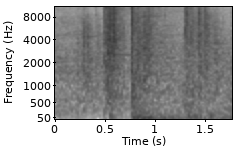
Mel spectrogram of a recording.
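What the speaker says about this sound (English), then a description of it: "I'm gonna do artillery on this dude" Cannon shots from a Crossout vehicle build, two heavy booming blasts in quick succession, loud and close with a rumbling tail.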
